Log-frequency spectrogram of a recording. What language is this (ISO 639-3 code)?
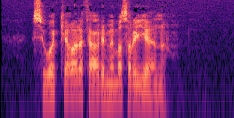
kab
